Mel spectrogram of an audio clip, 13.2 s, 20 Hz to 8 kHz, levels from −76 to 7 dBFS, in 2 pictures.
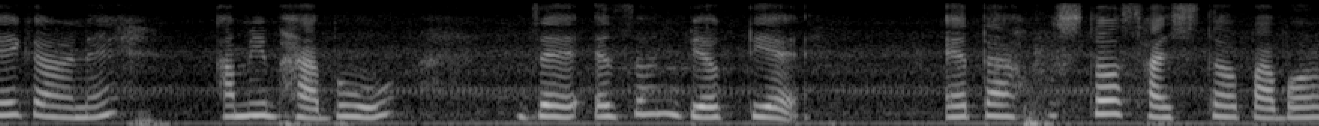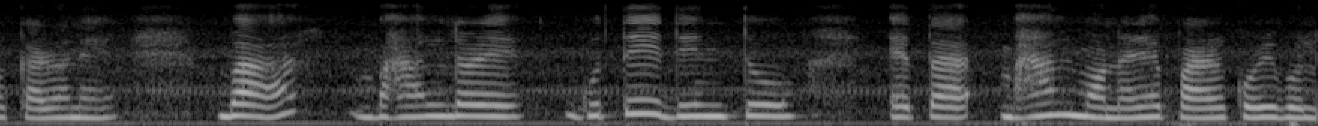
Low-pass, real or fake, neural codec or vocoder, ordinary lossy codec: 7.2 kHz; real; none; Opus, 64 kbps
